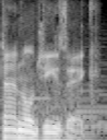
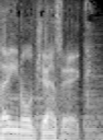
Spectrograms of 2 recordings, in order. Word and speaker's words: analgesic: expecting to get sick that's actually pronounced analgesic not analgesic sir the pills go in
